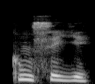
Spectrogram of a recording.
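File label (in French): "conseiller", French; profesiones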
